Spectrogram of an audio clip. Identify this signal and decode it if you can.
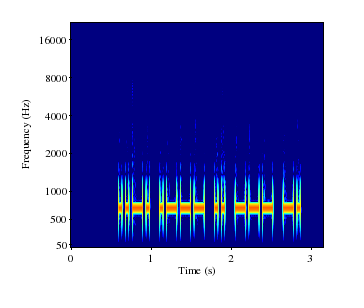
Morse code, heard as a keyed tone, about 27 wpm, 700 Hz. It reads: FJION
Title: Code Groups - 5 Letters - 28wpm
